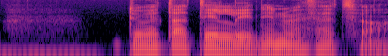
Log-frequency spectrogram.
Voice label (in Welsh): "dilyn" Welsh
